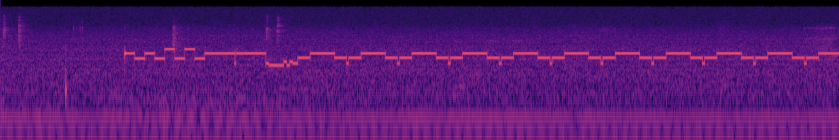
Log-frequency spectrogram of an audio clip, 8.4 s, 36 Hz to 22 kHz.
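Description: Slow-scan TV (SSTV) audio signal played from an 8 kHz WAV file: about a second in, a single whistle-like tone starts, steps quickly through a short run of pitches, holds, dips low once as the mode header is sent, then settles into a two-pitch pattern with short low blips repeating about twice a second as the image lines are sent and decoded.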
